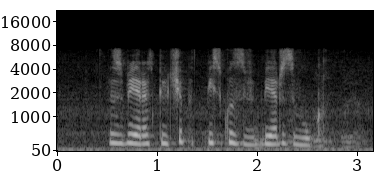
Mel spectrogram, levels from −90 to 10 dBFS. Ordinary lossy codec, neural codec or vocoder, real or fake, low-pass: none; vocoder, 22.05 kHz, 80 mel bands, WaveNeXt; fake; 7.2 kHz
